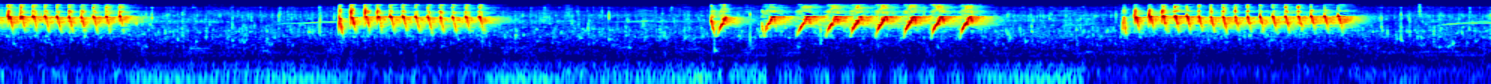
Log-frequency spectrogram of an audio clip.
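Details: Sunda pied fantail, a ciblek, giving its intense shooting song with variations for tutoring captive birds: bursts of rapid high chattering notes about a second long, alternating with a series of sharp descending whistled strokes, separated by short pauses.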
